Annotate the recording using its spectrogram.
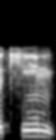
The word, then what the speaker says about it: Akeem: It's uh, Badru Akeem Gardner.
